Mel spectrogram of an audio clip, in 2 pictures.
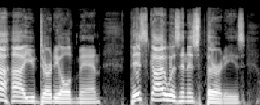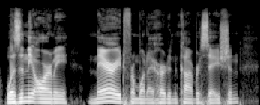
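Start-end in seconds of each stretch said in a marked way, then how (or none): none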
